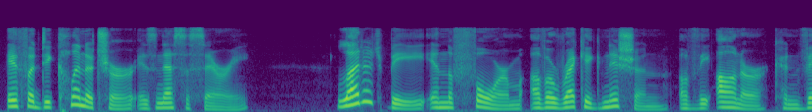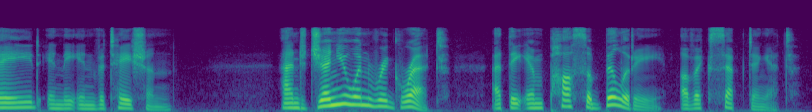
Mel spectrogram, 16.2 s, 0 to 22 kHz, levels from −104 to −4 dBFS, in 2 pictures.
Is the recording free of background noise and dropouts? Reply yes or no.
yes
